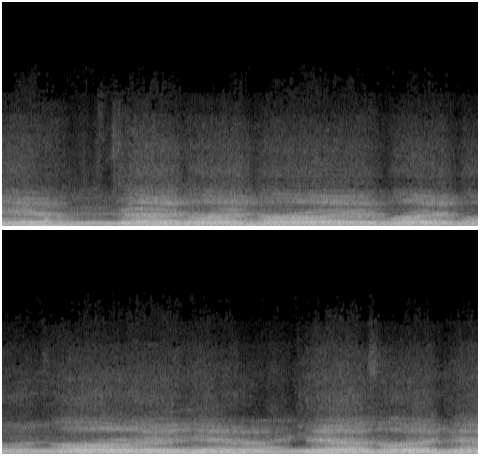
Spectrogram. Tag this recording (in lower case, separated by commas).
mantra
